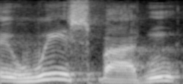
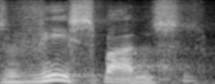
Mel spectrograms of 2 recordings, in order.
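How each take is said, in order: First: The name begins with a W sound. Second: The name begins with a V sound. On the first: The speaker calls it wrong. "when I don't say" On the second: The speaker calls it right. "with a V"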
